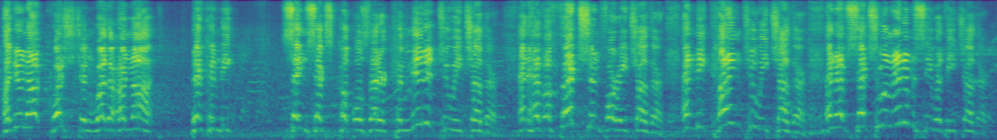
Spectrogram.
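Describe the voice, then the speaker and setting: A high, bright-voiced man preaching at an outdoor rally and shouting his lines. He sounds distant and echoey, with a crowd murmuring behind him. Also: animated, moderate pace, a little hiss or hum. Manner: shouting, declamatory. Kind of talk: open-air sermon.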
